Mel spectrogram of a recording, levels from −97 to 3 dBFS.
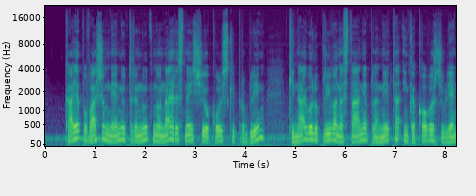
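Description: No technical faults can be heard anywhere in the recording, and the signal holds steady throughout.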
